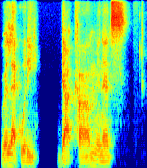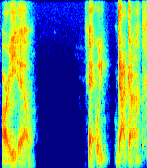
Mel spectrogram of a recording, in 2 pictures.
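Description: A man with an American accent at a very slow pace, in a quiet background. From Oakland, California (Bay Area). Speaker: real estate investor. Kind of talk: casual interview.

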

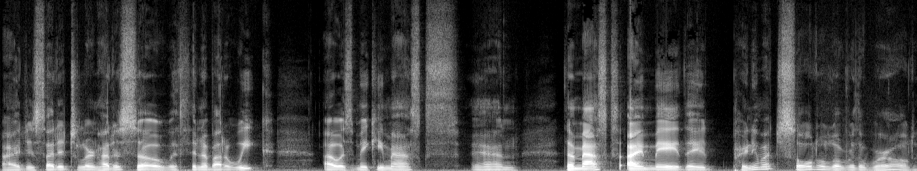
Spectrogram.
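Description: On a very clean recording with a silent background, a man talks in an ordinary speaking voice at medium pitch with ordinary pitch variation. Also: moderate pace. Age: 40s. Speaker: leather titleholder. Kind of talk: casual chat.

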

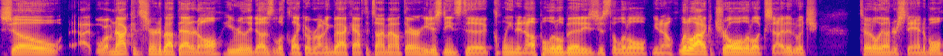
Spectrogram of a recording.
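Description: Very fast speech from a man at a medium pitch. The intonation stays fairly even. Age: 30s. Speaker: sports podcast co-host. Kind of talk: casual sports talk.

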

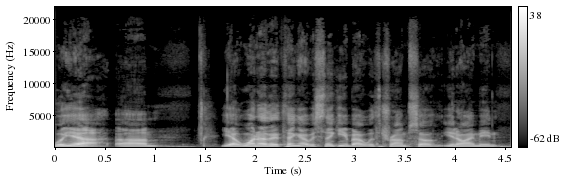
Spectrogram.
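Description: This man has an American accent and a medium pitch. The recording is very clean, with a silent background. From Virginia. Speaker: philosopher podcast co-host. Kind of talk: casual chat.

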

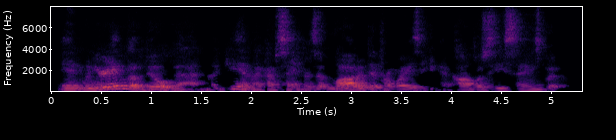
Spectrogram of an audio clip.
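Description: A man speaks with an American accent. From Wichita, Kansas. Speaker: county commissioner. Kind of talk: interview.

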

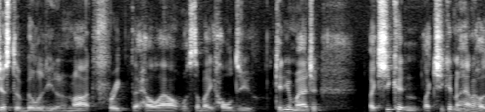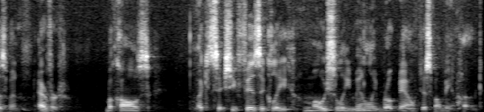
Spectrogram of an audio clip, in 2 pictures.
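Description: A man talks at a very fast pace. His pitch is fairly low, and his intonation fairly even. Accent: Southern US. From US South (Brownsville, Tennessee). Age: 50s. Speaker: martial arts instructor. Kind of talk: casual chat.

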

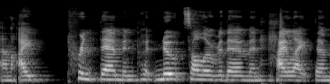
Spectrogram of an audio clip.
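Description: A woman's voice in a Californian accent, at a moderate pace with fairly even intonation. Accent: American (Californian). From California, US. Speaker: movement director and choreographer. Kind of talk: interview.

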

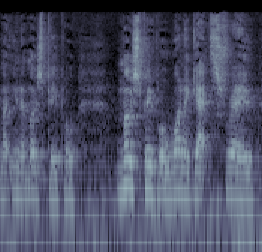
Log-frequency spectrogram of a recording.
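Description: A man speaks with a West Country accent at a moderate pace. Room echo is audible. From England, Exeter, Devon. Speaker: MMA coach, former policeman. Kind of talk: interview. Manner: halting, repeats words.

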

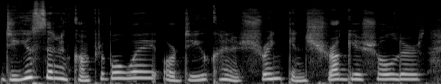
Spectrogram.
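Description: A woman speaks in a plain, everyday voice at a moderate pace, her fairly high pitch showing ordinary variation. The sound is dry and close, with no echo. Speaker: podcast host. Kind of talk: scripted intro and interview.

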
